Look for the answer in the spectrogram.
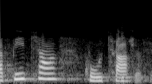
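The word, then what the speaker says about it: Pecha Kucha: Francesco Iannella, questa serata che ha un nome un po' particolare, si pronuncia Picia Cucia.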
